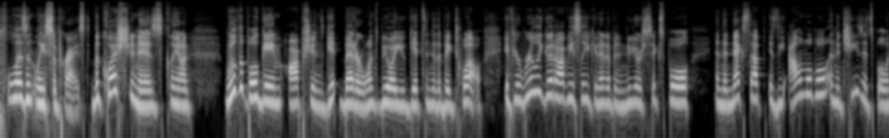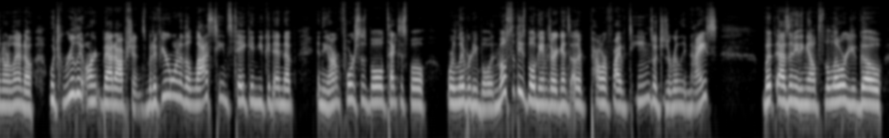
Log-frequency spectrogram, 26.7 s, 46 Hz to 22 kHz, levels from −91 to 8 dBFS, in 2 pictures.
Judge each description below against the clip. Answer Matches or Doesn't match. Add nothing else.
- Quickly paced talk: Matches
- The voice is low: Doesn't match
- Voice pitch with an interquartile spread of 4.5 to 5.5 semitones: Doesn't match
